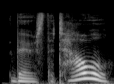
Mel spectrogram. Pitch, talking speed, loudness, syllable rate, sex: 180 Hz, 155 wpm, -18 LUFS, 5.4 syllables/s, female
